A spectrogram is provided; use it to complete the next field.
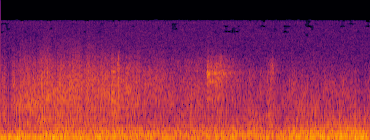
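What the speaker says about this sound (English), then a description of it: "Sparkle, I've just picked up a huge explosion on the southern tip of the planet" A huge explosion on the southern tip of Mars in a Transformers animated cartoon, a loud, continuous low roaring blast rumble with crackling texture throughout.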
